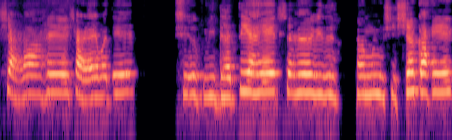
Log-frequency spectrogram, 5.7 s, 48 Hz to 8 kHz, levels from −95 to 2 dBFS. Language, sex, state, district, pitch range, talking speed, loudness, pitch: Marathi, female, Maharashtra, Chandrapur, 250-275 Hz, 85 wpm, -19 LUFS, 265 Hz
